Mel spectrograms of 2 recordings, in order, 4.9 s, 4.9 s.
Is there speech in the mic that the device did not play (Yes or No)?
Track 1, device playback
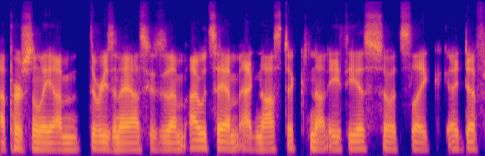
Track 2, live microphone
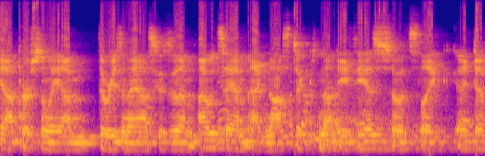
Yes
